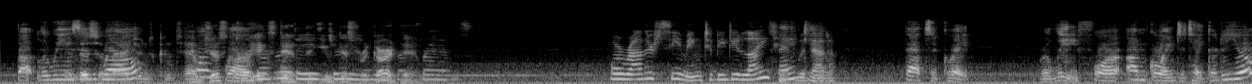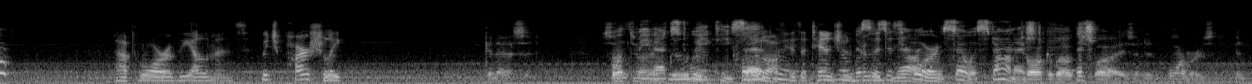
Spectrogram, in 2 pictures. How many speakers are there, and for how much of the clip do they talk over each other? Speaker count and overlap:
five, about 34%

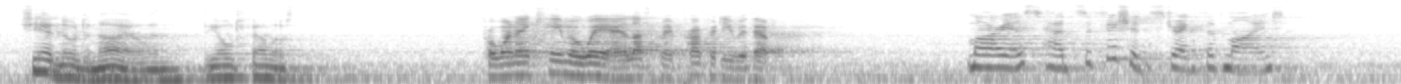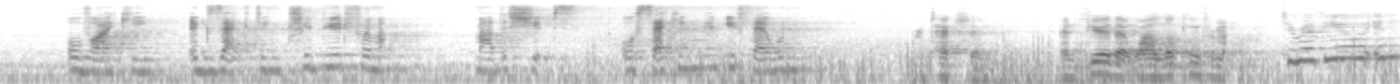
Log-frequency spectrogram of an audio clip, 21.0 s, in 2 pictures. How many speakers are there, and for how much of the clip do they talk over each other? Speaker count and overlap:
four, no overlap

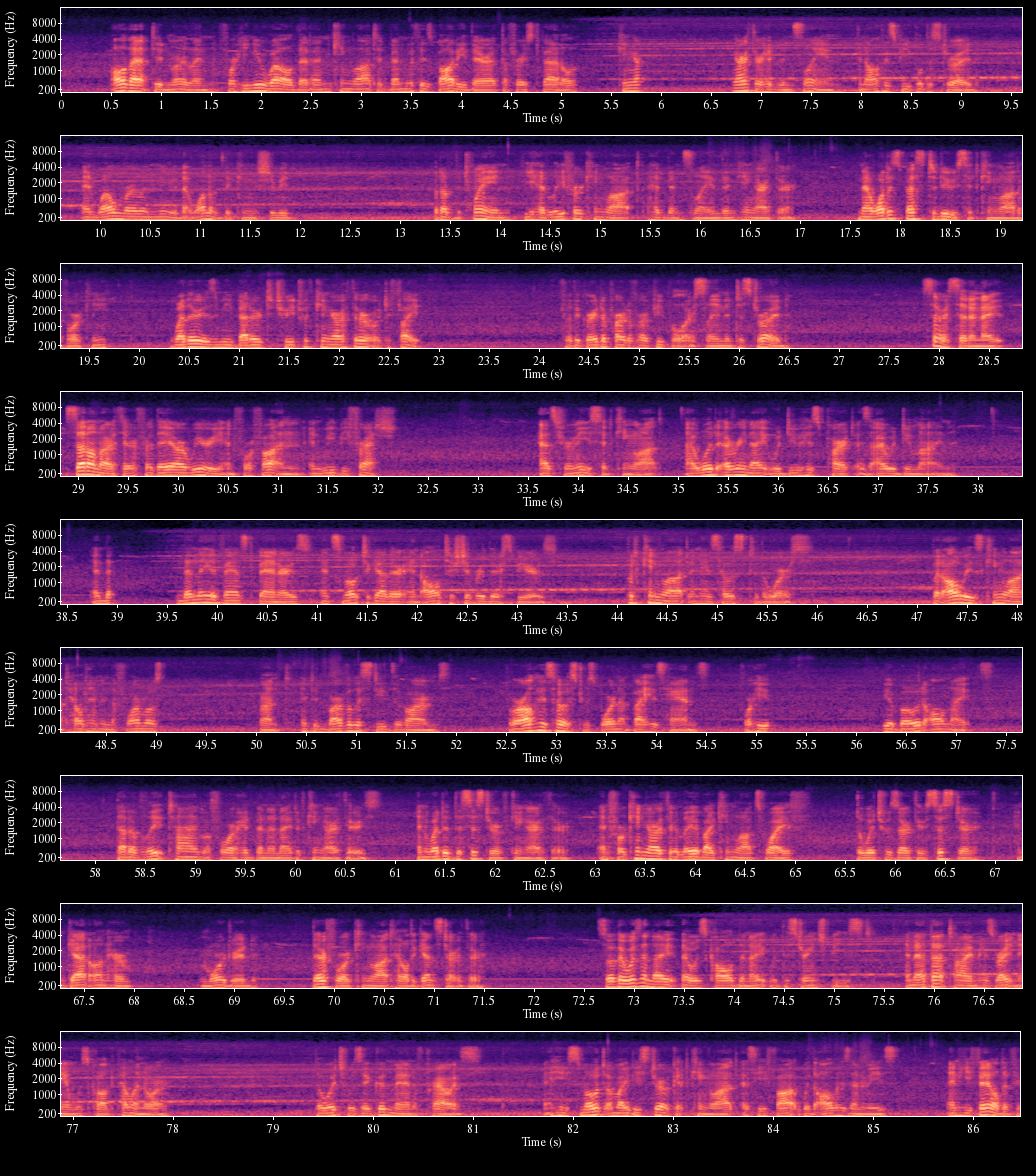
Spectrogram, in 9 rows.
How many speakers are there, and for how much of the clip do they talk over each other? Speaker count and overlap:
one, no overlap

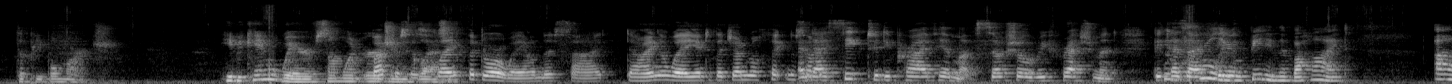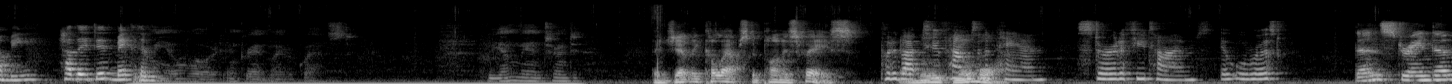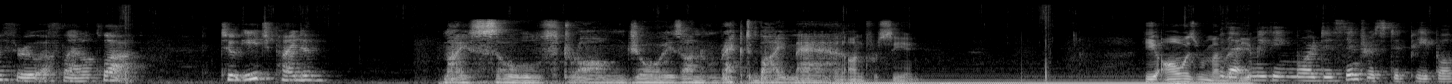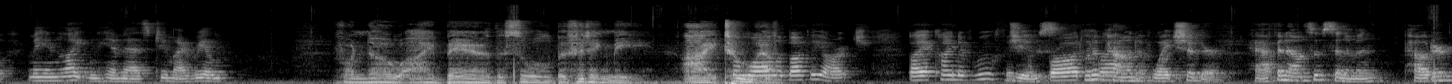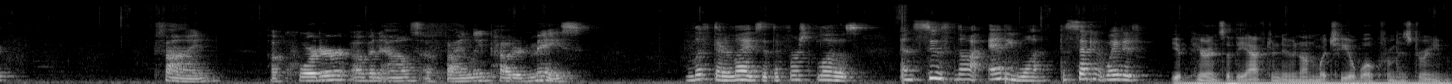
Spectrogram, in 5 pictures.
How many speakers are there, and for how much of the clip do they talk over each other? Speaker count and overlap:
ten, about 9%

